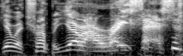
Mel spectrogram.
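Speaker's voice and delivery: mocking the protesters. Imitating rally protesters jeering at him, in a high drawn-out mock jeer.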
